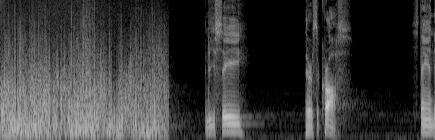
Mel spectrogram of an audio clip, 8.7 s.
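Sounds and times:
Hurricane Ian wind roaring and buffeting the microphone: 0:00.0 - 0:03.4
speech: 0:04.2 - 0:04.9, 0:06.1 - 0:07.0, 0:08.3 - 0:08.6.

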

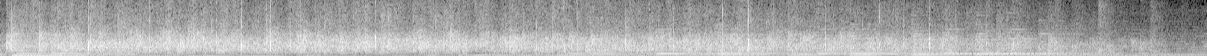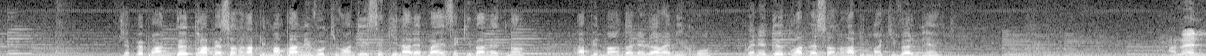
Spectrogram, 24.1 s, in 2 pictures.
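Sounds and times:
congregation applauding to acclaim Jesus for healings: 0:00.0 - 0:12.0
sustained musical tones: 0:04.4 - 0:12.1
speech: 0:13.4 - 0:21.6, 0:23.8 - 0:24.1.

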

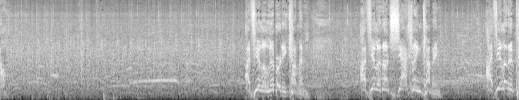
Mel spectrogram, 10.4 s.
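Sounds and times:
audience clapping and applauding: 0:00.0 - 0:10.3
speech: 0:04.9 - 0:06.5, 0:07.2 - 0:08.9, 0:09.7 - 0:10.3.

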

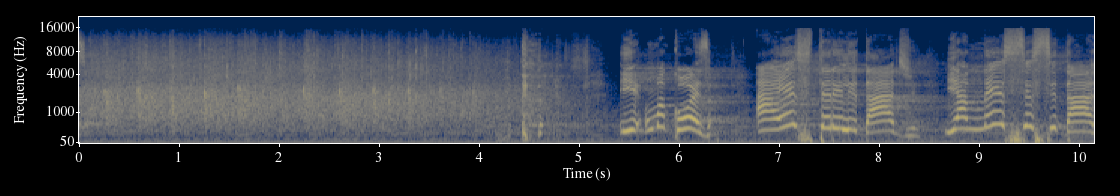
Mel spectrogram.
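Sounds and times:
audience clapping hands: 0:00.0 - 0:04.9
speech: 0:04.4 - 0:04.8, 0:05.4 - 0:10.1.

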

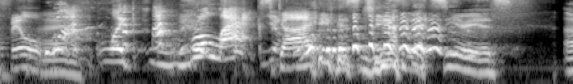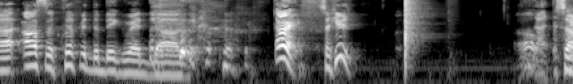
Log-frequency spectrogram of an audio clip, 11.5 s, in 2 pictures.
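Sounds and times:
laughter: 0:00.0 - 0:04.9, 0:07.2 - 0:08.3
speech: 0:00.1 - 0:09.4, 0:10.9 - 0:11.4
single hand clap: 0:09.8 - 0:10.2.

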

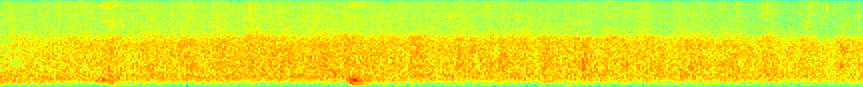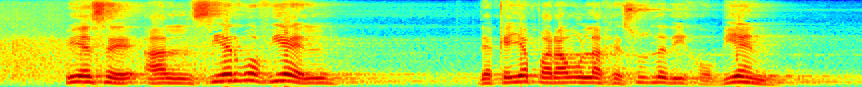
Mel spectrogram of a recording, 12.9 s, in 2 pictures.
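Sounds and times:
audience applause: 0:00.0 - 0:07.4
speech: 0:02.6 - 0:02.8, 0:07.0 - 0:09.1, 0:10.1 - 0:12.5.

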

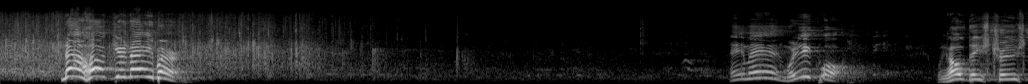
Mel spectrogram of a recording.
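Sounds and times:
audience clapping: 0:00.0 - 0:05.0
speech: 0:00.7 - 0:01.9, 0:07.3 - 0:08.6, 0:09.4 - 0:10.2.

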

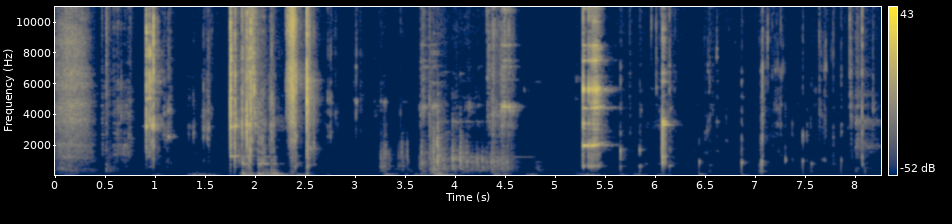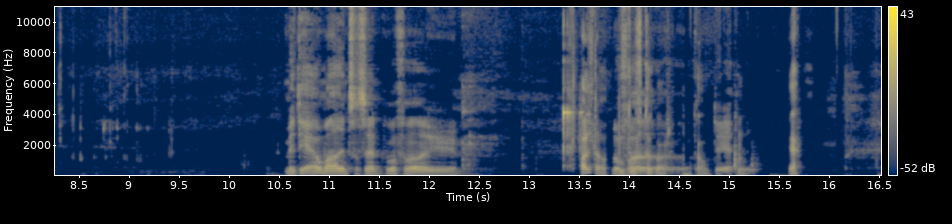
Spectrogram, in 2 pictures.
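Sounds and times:
glassy clinks and clicks of a beer bottle being opened: 0:00.9 - 0:02.0, 0:05.3 - 0:07.8
beer fizzing from an opened bottle: 0:05.7 - 0:09.7
speech: 0:10.6 - 0:12.5, 0:13.5 - 0:15.8.

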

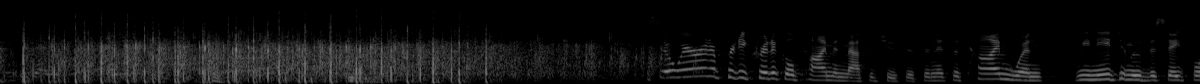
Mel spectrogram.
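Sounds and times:
audience applause at a political event welcoming Martha Coakley: 0:00.0 - 0:06.5
speech: 0:07.4 - 0:11.9.

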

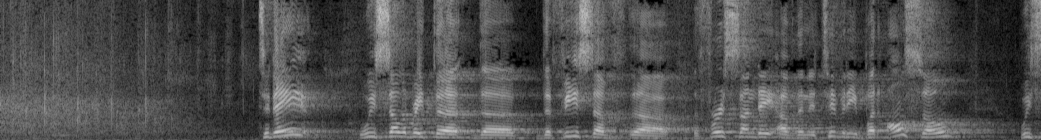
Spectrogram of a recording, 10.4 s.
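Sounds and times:
hand clapping: 0:00.0 - 0:02.6
speech: 0:02.6 - 0:10.4.

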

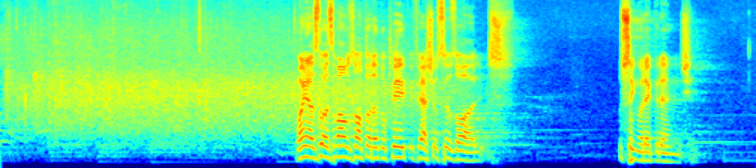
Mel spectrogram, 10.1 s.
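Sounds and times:
audience applause: 0:00.0 - 0:06.2
faint tonal sustained music: 0:00.0 - 0:10.0
speech: 0:03.9 - 0:06.8, 0:08.3 - 0:09.4.

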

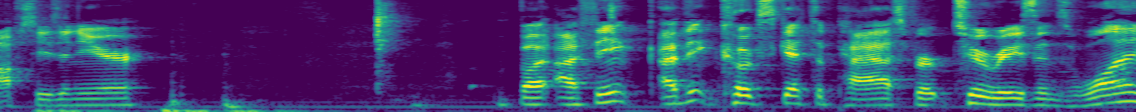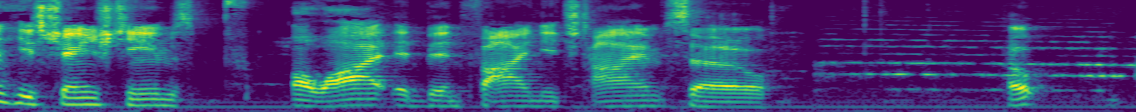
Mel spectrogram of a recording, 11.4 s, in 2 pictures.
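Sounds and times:
speech: 0:00.0 - 0:00.9, 0:02.6 - 0:09.6, 0:10.7 - 0:11.0
ambulance siren wailing: 0:09.6 - 0:11.3.

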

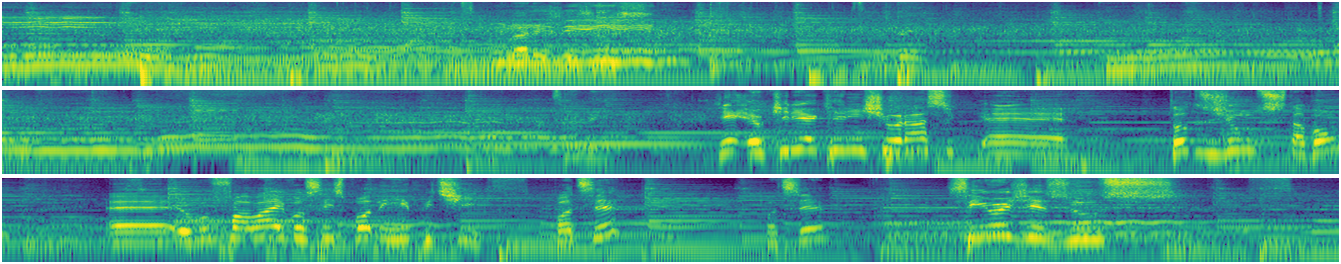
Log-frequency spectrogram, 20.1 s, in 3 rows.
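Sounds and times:
sustained musical chords: 0:00.0 - 0:19.6
audience applause: 0:00.6 - 0:11.2
speech: 0:02.6 - 0:03.6, 0:10.3 - 0:19.4.

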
